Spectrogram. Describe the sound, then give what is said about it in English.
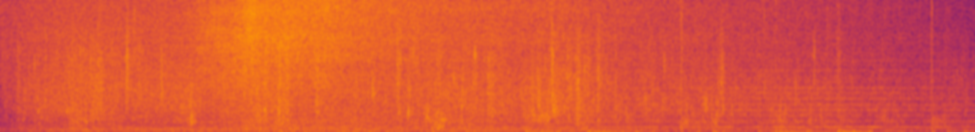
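Continuous sloshing sea water laps around a small, rickety rowboat at sea, with the Athenian coast visible only when the waves dip low. It is a dense, steady wash with scattered splashes and drips, unchanging in loudness, with no voices. “Daedalus slumped in his rickety rowboat and looked out at the sea behind him.”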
